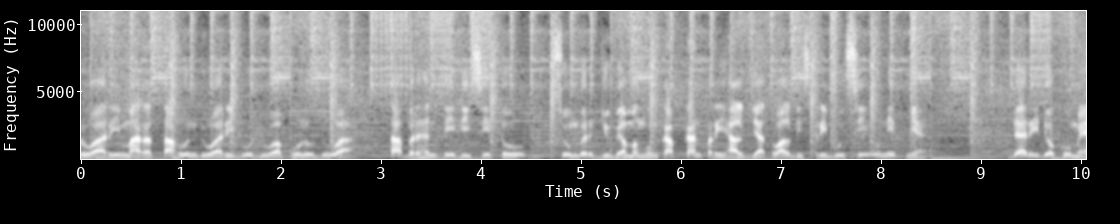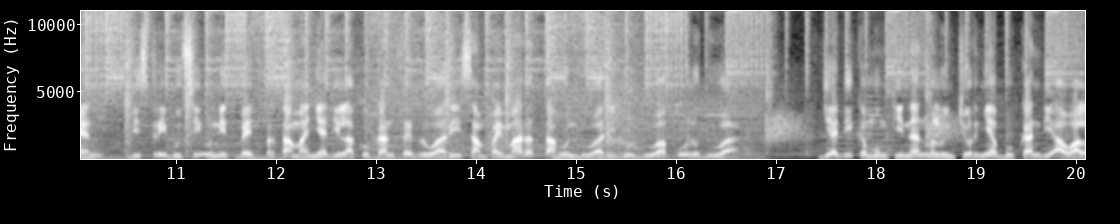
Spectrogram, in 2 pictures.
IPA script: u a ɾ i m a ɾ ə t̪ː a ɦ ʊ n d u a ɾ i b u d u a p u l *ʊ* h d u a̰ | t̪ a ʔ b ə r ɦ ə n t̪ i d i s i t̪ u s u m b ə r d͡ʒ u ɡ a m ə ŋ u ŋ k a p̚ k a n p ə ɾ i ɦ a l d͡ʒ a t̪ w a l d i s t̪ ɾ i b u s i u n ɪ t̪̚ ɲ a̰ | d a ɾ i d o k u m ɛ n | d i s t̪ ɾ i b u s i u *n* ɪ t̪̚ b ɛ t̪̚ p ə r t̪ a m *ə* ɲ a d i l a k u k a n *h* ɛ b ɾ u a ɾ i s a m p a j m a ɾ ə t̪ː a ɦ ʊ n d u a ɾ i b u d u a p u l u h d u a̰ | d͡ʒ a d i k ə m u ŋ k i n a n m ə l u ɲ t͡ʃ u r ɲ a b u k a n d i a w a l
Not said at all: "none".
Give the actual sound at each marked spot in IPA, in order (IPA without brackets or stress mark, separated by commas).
u, n, a, f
